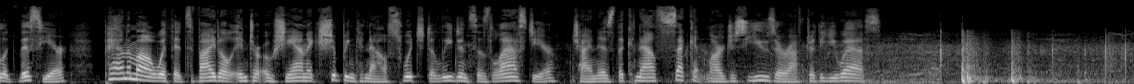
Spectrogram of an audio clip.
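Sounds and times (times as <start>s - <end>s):
speech: 0.0s - 9.1s
fireworks bursting at the opening ceremony of a container port in Panama: 9.4s - 11.3s.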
